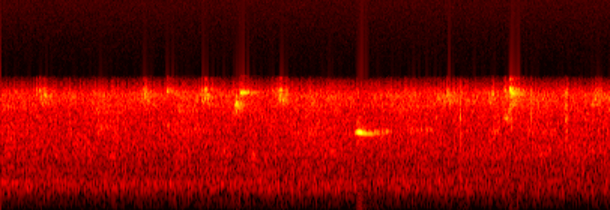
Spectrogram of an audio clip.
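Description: Small birds chirping, short high chirps every second or so, with one louder, lower whistled note about five seconds in, over a faint steady hum.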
